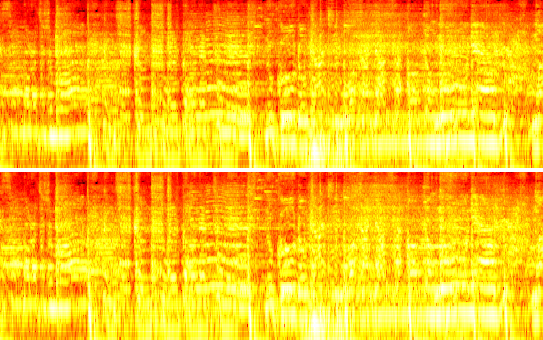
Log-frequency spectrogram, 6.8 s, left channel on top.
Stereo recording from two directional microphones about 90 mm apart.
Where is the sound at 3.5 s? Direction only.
45° right (ahead or behind).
